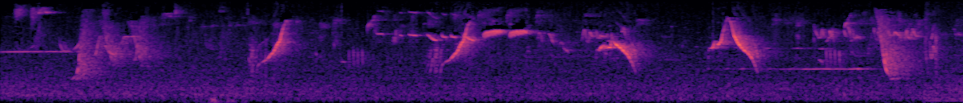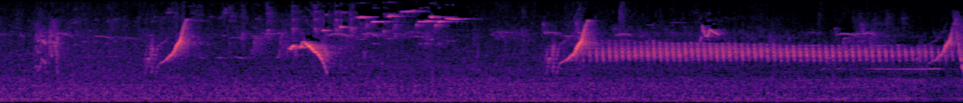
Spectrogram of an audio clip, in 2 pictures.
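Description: Black-faced monarch singing: loud, clear whistled notes that slur up and down, one every second or two, followed near the end by a long, even, rapid buzzing trill.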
